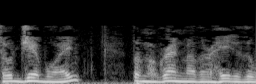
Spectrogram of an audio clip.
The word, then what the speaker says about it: Ojibwe: I'm 25% Ojibwa, as most people on my show know. And in English, it's pronounced Ojibwe.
